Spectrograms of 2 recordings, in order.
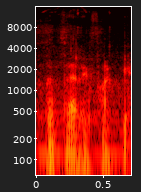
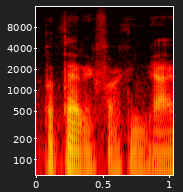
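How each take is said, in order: First: Whispered insult trailing off. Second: Said in the usual way. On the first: Real, not acted. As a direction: drop to a whisper on pathetic fucking. Hiding who he means. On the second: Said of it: "I'm not gonna say his name".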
